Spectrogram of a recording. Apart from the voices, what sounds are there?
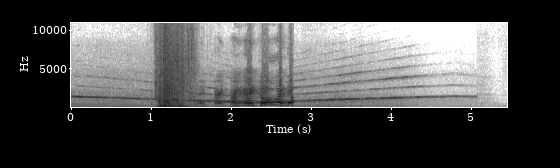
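police car siren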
